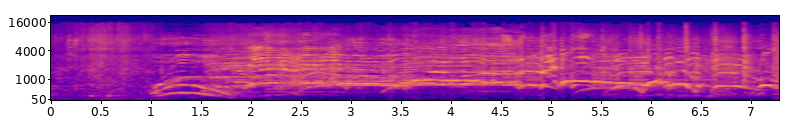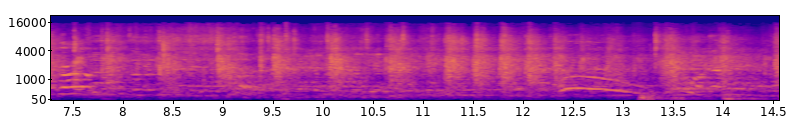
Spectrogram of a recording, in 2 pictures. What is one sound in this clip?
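Young men cheer and shout with excitement.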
